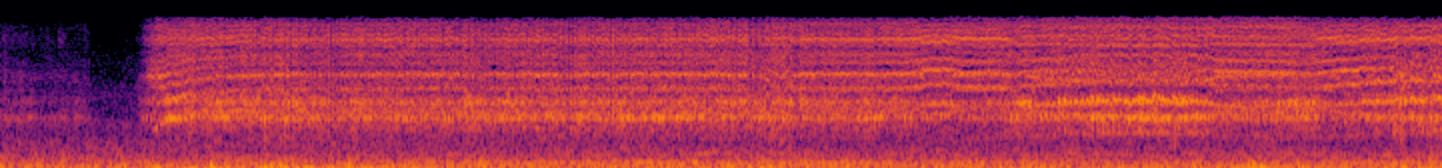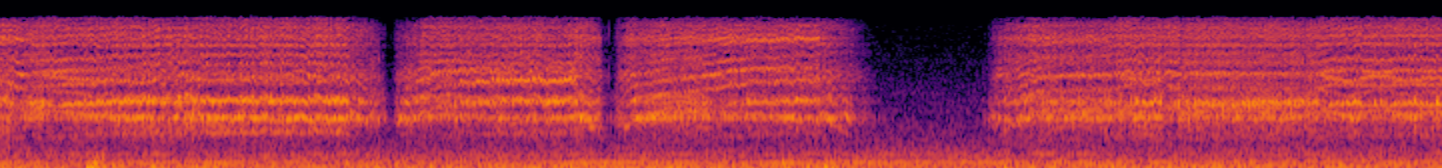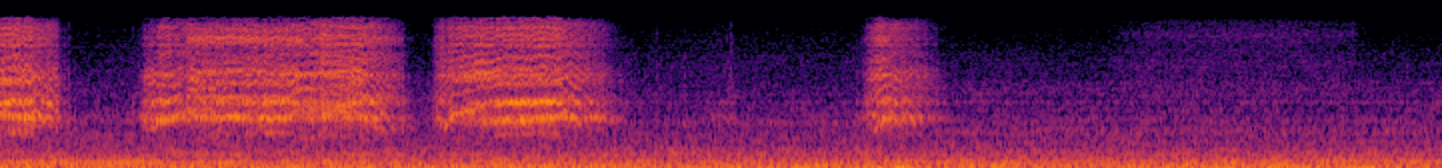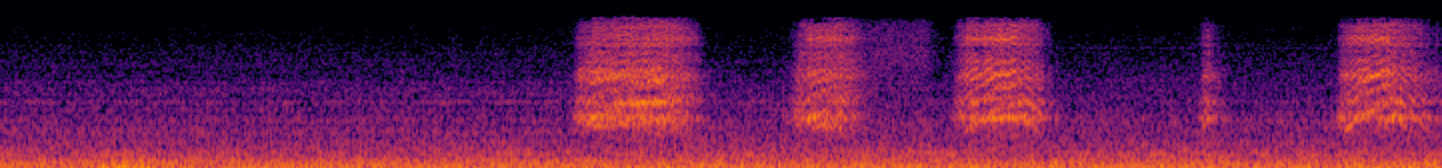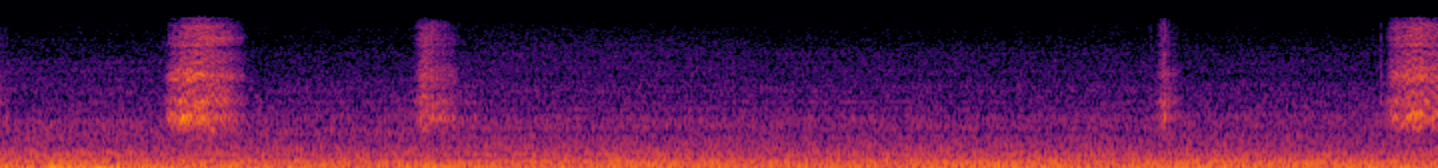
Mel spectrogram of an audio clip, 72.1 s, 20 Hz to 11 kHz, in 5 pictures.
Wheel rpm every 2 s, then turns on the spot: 40, 150, 160, 160, 160, 160, 160, 160, 150, 120, 120, 50, 120, 160, 110, 110, 100, 40, 10, 10, 0, 0, 0, 0, 50, 30, 40, 10, 40, 20, 10, 10, 0, 0, 10, 20.
52-54 62-64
